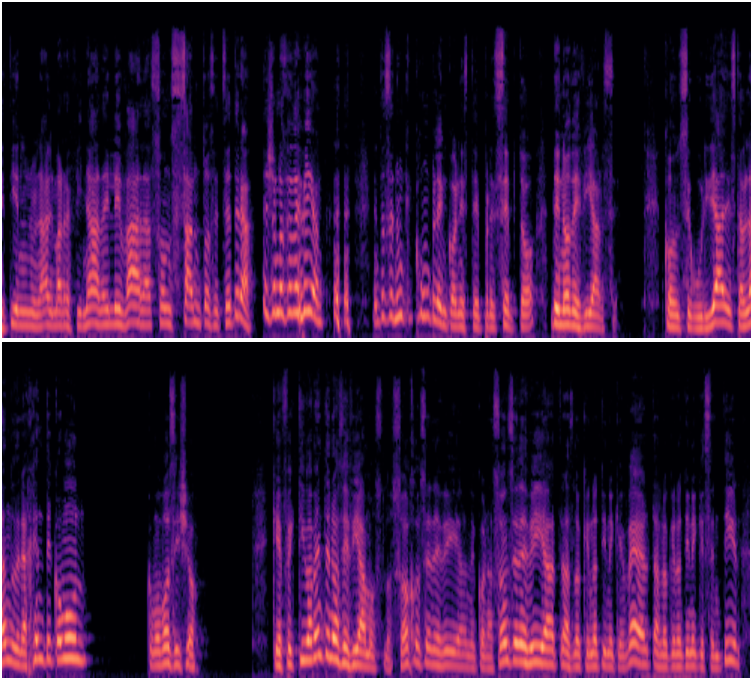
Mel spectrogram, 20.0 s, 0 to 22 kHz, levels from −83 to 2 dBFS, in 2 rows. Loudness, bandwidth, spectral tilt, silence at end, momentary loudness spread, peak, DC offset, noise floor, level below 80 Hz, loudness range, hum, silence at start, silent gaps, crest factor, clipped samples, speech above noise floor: -23 LUFS; 16 kHz; -7 dB/octave; 0.15 s; 11 LU; -4 dBFS; under 0.1%; -79 dBFS; -58 dBFS; 3 LU; none; 0 s; none; 18 dB; under 0.1%; 56 dB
